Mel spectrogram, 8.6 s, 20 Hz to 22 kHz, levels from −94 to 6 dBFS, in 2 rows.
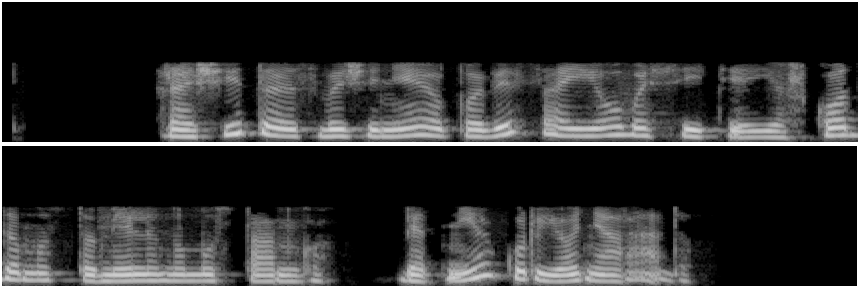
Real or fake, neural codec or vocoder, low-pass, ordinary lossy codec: real; none; 3.6 kHz; AAC, 24 kbps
